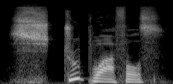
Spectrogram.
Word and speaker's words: stroopwafels: And last but not least, of course, stroopwafels. Pronounced the O here as pro.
